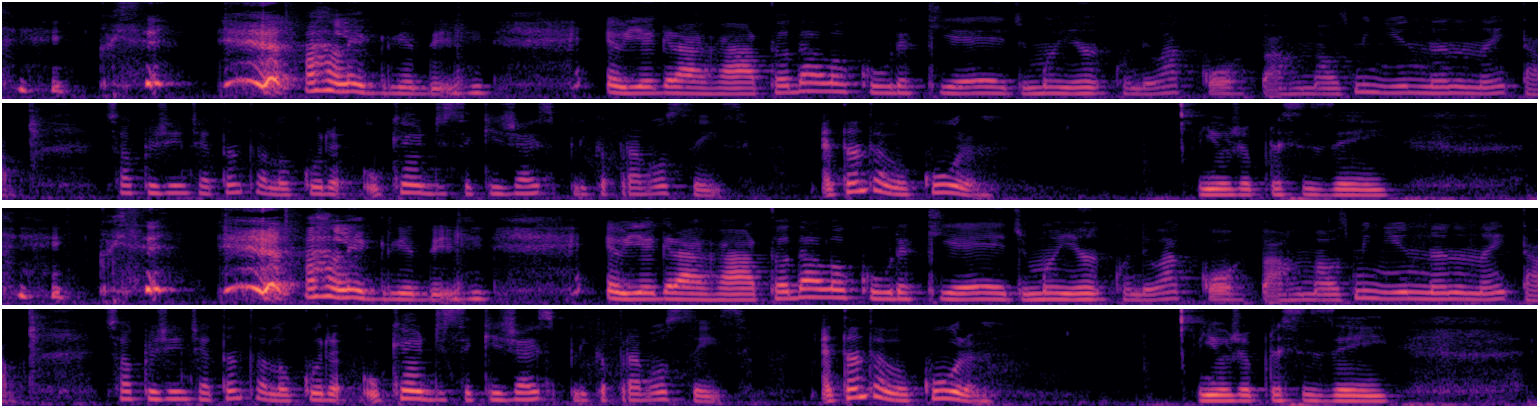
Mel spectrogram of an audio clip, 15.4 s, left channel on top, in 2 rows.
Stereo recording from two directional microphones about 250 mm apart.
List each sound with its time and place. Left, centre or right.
0.0 s speech: centre
5.9 s speech: centre
6.5 s a woman's voice: centre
